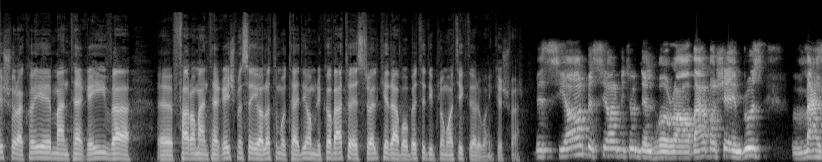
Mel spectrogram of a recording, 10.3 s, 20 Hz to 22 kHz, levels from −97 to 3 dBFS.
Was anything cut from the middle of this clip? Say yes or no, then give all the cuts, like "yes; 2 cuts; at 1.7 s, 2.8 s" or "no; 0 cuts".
yes; 1 cut; at 6.6 s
